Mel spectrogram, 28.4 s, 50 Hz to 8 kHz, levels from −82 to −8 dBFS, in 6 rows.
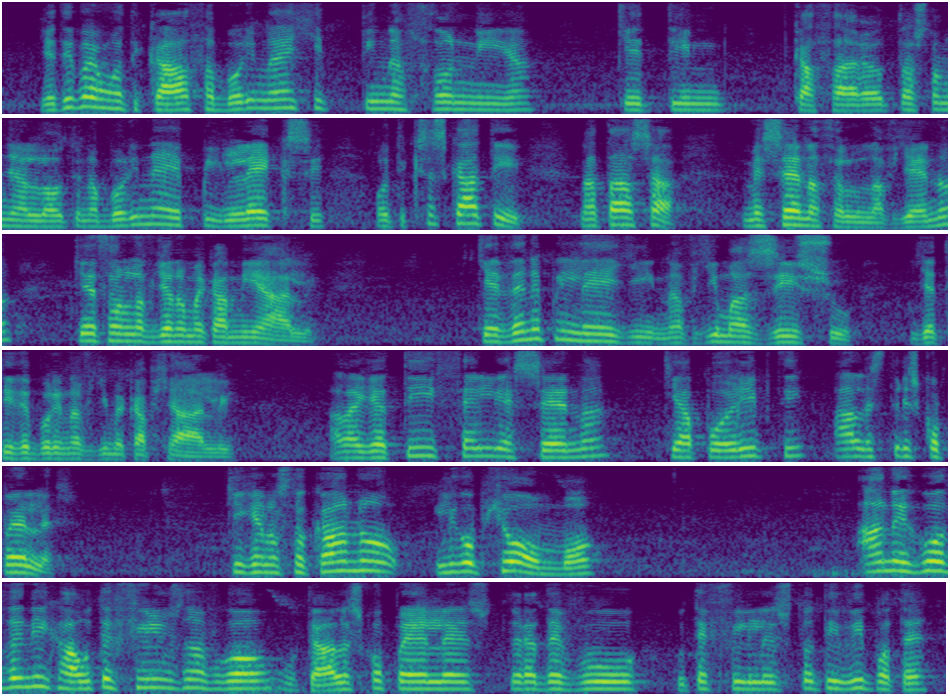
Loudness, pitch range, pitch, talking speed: -24 LUFS, 160-205 Hz, 185 Hz, 175 wpm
